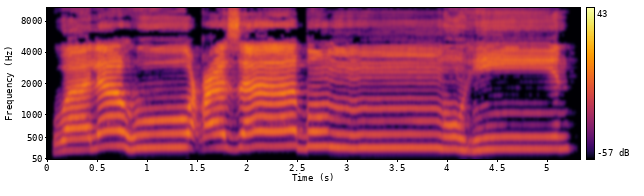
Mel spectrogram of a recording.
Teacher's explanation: या देखिए वलहु अज़ाबुम, बा के ऊपर तनवीन है, तनवीन के बाद जो है मीम आ रहा है, और मीम जो है रूफ़े और मलून में से है, तो यहाँ पर इदगाम होगा। तो हम इसे गुन्ने के साथ पढ़ेंगे।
